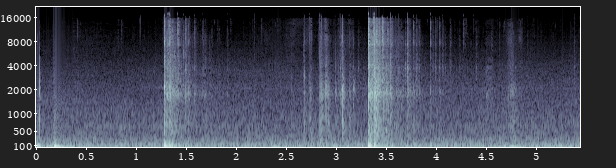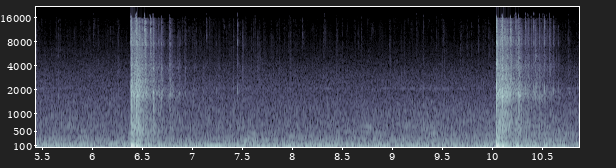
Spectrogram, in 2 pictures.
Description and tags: wire fence shut plastic metal gate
